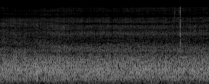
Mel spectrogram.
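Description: Torch flame hissing steadily as it heats a dab rig's banger.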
